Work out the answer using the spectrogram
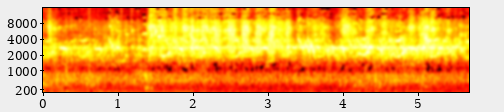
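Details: Australian budgies sharing space with other birds and babies: constant high, scratchy chatter and squeals that grow fuller after the first second and continue densely to the end, over a low hum.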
